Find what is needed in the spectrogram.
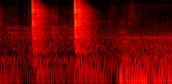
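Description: Two sharp mechanical clacks about half a second apart from the vibraphone damper lever and its freshly welded link being worked. Each dies away quickly.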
